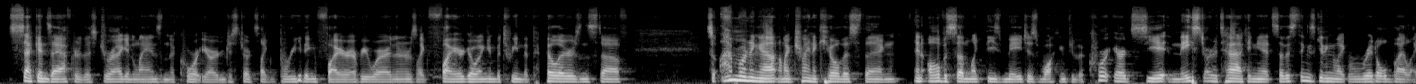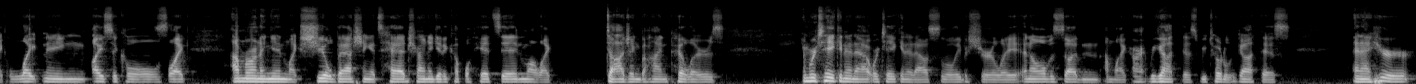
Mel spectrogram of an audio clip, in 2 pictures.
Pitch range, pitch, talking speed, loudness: 120-135 Hz, 125 Hz, 255 wpm, -20 LUFS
